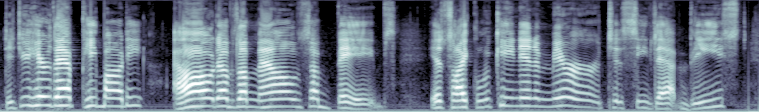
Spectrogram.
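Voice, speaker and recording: Audiobook role: pompous, musing man who rambles and flirts read by a woman, bright, emphatic, slow delivery. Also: a little high, dry recording, pitched above the performer's own voice, poor audio. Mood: grandiose, musing. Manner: halting, wordy, theatrical.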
